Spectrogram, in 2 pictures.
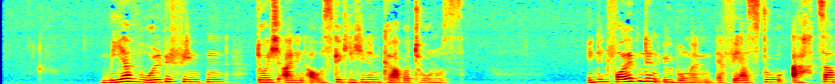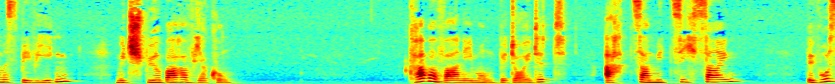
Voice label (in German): Einfuehrung lauter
